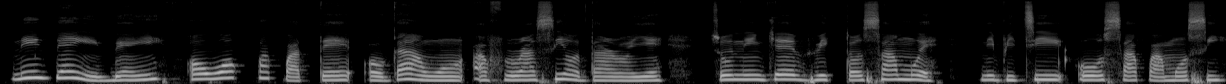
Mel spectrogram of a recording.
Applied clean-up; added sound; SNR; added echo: none; none; none; none.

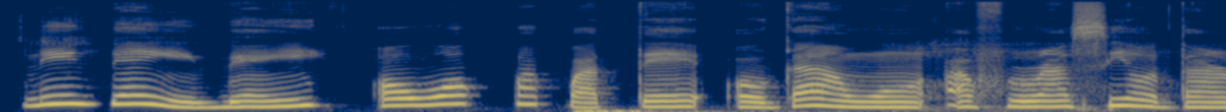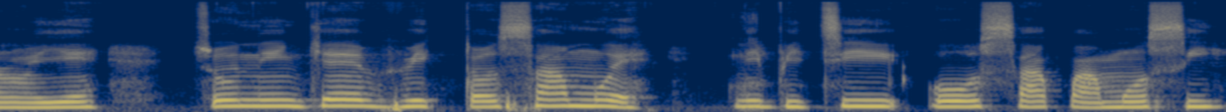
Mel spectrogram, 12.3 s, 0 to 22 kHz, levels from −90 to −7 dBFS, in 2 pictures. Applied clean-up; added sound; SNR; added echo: neural mask model DeepFilterNet 3.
